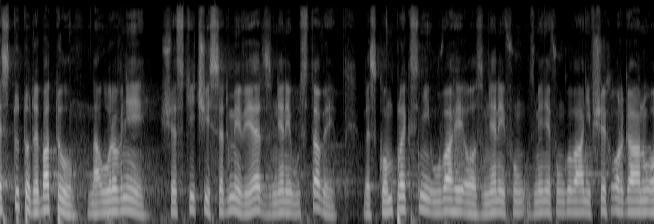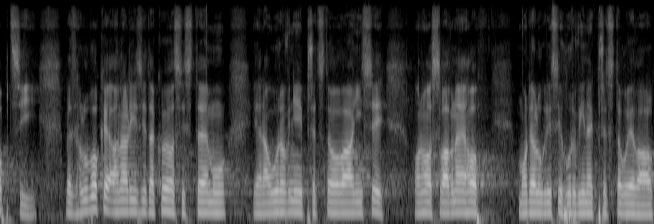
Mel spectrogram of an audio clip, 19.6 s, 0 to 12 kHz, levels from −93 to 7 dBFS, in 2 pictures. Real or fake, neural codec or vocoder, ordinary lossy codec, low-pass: real; none; Opus, 32 kbps; 10.8 kHz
